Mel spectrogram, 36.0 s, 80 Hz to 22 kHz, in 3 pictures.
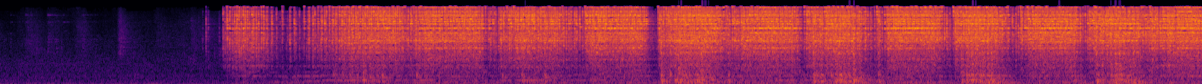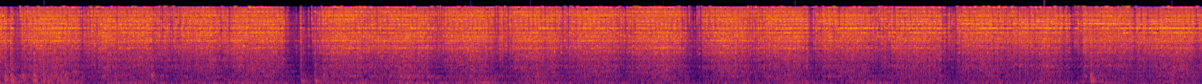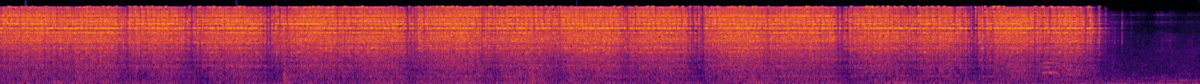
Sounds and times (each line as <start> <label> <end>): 2.0 pulling shutter door's chain 35.3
